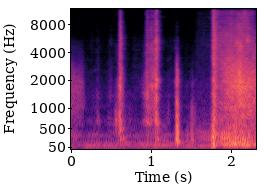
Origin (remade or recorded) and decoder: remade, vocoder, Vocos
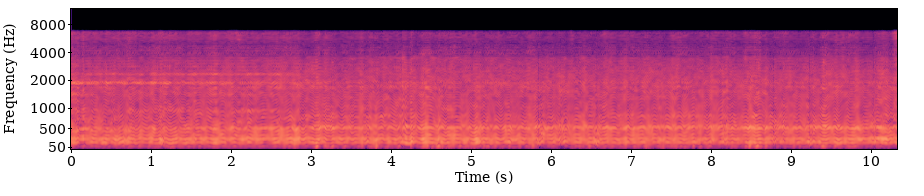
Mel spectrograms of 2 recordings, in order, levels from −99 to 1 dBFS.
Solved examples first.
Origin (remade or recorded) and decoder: remade, vocoder, Vocos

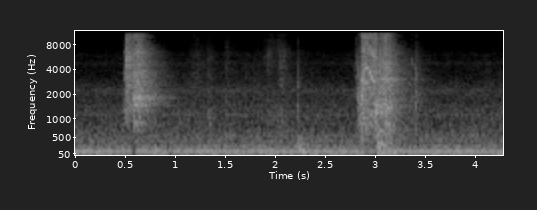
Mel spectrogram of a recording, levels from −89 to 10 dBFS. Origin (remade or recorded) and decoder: recorded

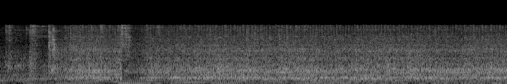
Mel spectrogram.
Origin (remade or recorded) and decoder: recorded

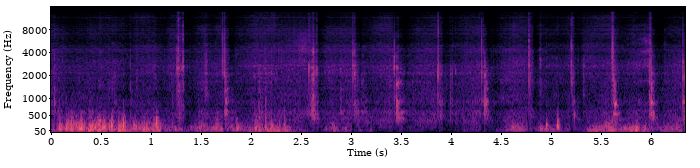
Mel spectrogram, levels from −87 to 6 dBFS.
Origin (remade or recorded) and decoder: remade, codec, SNAC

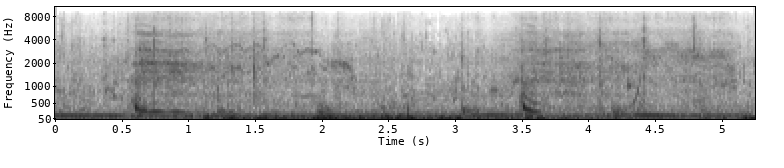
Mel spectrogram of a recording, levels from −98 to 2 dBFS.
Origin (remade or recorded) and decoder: recorded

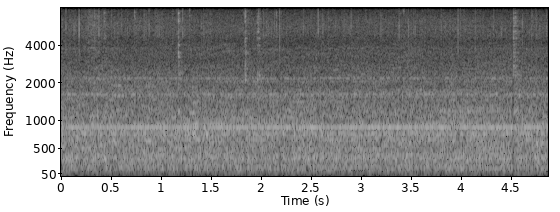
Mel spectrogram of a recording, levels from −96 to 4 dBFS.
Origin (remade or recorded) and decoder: recorded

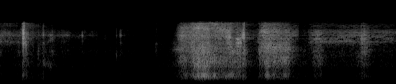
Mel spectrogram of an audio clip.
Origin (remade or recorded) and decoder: remade, codec, ZipCodec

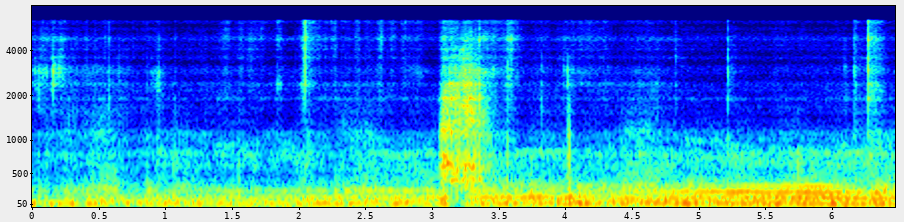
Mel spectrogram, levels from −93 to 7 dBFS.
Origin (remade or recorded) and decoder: remade, codec, SNAC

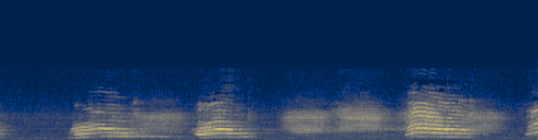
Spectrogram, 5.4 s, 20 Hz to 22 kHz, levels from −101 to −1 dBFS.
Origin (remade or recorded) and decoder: recorded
